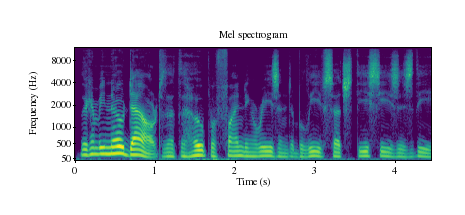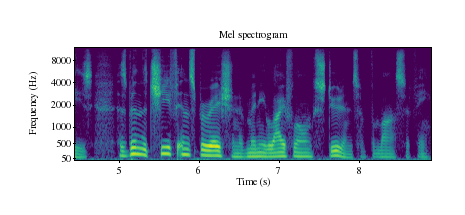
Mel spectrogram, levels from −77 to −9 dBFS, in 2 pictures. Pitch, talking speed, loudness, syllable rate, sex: 130 Hz, 190 wpm, -19 LUFS, 5.2 syllables/s, male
